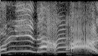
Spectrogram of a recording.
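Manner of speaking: very high-pitched, loud shout. Retelling what a fellow inmate yelled back: retelling a shout. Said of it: "이러고 소리 지르는 거예요".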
